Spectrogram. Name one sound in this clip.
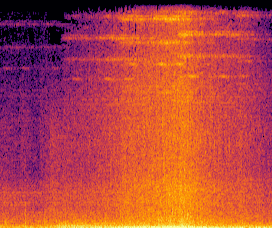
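A heavy weapon swings through the air with a whoosh.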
